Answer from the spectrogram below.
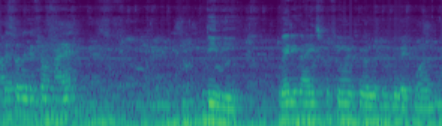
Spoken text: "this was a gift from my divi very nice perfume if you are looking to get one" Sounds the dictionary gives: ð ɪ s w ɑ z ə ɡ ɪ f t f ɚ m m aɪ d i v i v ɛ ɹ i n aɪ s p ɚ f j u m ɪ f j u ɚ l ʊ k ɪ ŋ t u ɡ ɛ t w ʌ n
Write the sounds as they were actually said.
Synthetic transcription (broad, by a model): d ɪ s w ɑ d ə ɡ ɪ t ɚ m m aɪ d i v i v ɛ ɹ i n aɪ s f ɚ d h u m ɪ f j u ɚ l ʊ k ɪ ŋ t u ɡ ɛ t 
